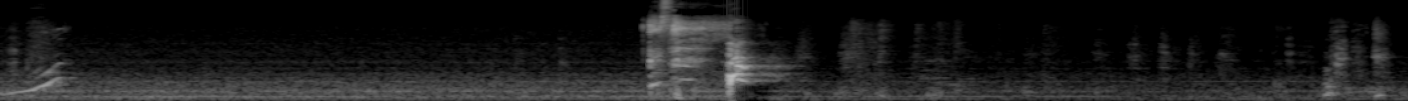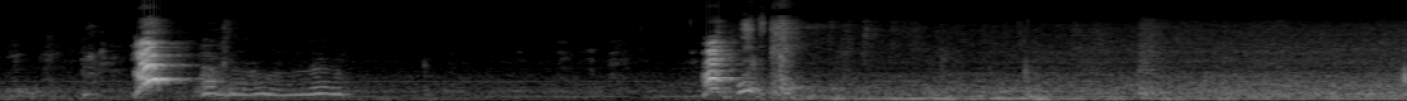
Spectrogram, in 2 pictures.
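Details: Keeshond dog, excited to go outside, gives a few short sharp barks and yelps spaced several seconds apart, with a person speaking softly in between and indoor background hum.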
